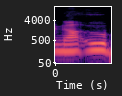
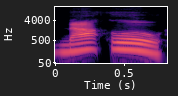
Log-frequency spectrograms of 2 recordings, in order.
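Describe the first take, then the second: First: It is said in a normal voice. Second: It is said in a nerdy voice.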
